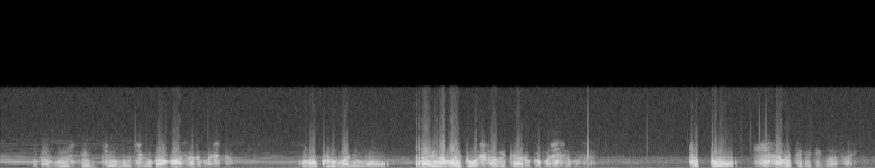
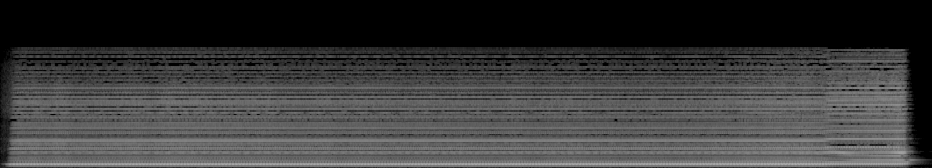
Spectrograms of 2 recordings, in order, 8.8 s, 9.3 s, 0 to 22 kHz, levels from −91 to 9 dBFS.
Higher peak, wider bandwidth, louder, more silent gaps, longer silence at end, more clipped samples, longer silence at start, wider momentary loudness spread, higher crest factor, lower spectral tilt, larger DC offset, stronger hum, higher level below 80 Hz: first, 0 dBFS vs -14 dBFS; second, 11 kHz vs 16 kHz; first, -11 LUFS vs -28 LUFS; neither; about the same, 0.2 s vs 0.15 s; first, 0.7% vs under 0.1%; about the same, 0 s vs 0.05 s; first, 15 LU vs 3 LU; about the same, 12 dB vs 14 dB; first, -5.5 dB/octave vs 3 dB/octave; first, 0.4% vs under 0.1%; neither; first, -42 dBFS vs -84 dBFS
